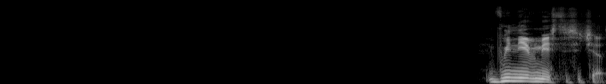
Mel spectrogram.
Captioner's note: title card uncharacteristically fades in in silence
